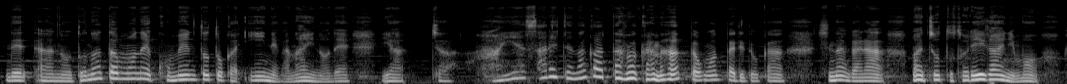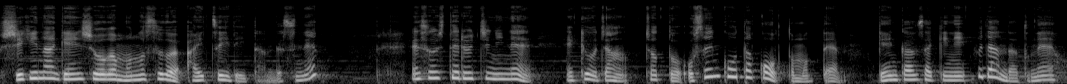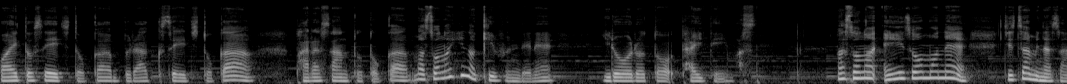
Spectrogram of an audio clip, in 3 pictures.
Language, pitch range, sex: Japanese, 160-250 Hz, female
